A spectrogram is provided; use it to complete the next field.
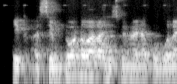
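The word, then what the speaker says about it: asymptote: इसमें p silent होता है, बोला जाता है असिम्प्टोट।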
